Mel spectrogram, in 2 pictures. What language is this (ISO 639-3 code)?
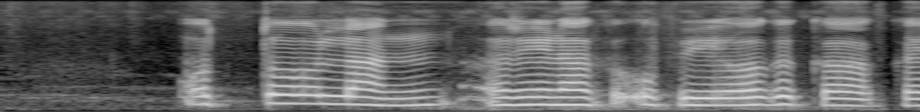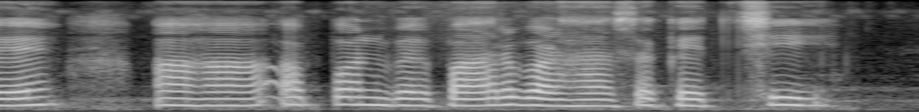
mai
